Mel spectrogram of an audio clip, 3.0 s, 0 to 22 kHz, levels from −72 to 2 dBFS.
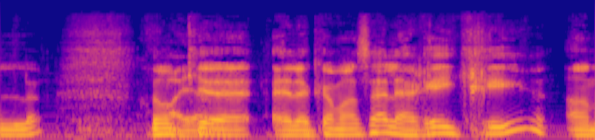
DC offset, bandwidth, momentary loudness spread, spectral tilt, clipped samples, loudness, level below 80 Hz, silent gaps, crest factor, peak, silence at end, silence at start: under 0.1%; 15.5 kHz; 8 LU; -4.5 dB/octave; under 0.1%; -14 LUFS; -42 dBFS; none; 14 dB; 0 dBFS; 0 s; 0 s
